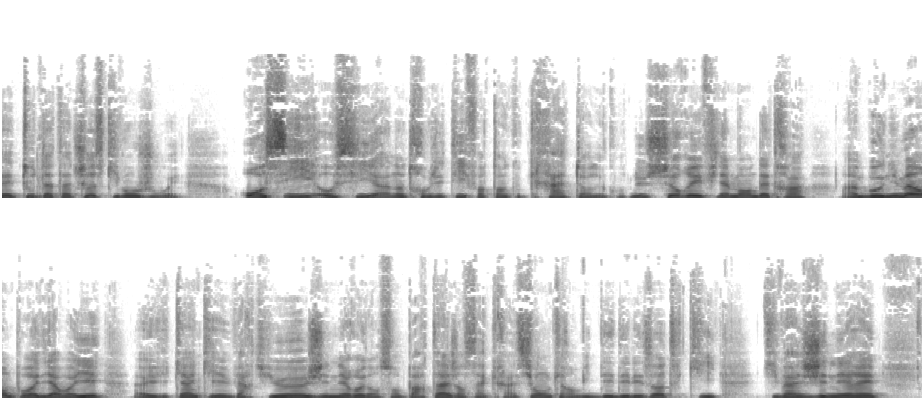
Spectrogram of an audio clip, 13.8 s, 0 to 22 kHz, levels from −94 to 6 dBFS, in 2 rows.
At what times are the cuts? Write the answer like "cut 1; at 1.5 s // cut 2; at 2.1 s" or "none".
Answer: none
